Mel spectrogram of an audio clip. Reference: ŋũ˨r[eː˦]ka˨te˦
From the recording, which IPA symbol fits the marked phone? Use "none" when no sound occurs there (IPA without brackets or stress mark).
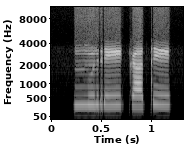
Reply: eː˨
